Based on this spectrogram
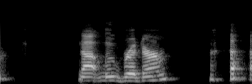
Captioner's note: chuckles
